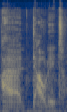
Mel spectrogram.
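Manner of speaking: breathy whispered aside, low. Real, not acted. Host to viewers, whispered doubt. Answering own question in aside.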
